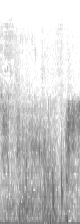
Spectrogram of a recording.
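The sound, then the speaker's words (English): A noisy slurping sip lasting under two seconds, a breathy, hissing draw of liquid with a few wet clicks and a louder gulp-like burst at the end. No talking. “Alright, sip time.”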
